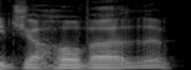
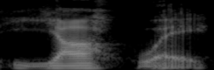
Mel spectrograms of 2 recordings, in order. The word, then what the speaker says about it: Yahweh: And so, some would say Jehovah. We would pronounce that as Yahweh, Yud Hey Vav Hey.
